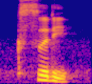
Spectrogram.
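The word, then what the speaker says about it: ksri (薬): A gente escreve kusuri, Mas esse k não é pronunciado como k. A gente tira esse u e deixa apenas ks, ksri, ksri.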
